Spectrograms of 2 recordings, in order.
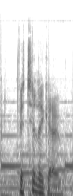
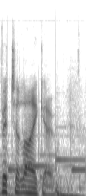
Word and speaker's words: vitiligo: explains in the last episode but it's not pronounced Vitiligo as I said last time but Vitiligo and thanks to Howard Hughes for correcting me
